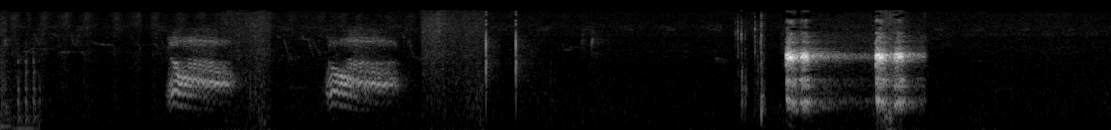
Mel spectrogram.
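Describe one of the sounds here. Pheasants call in short bursts.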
